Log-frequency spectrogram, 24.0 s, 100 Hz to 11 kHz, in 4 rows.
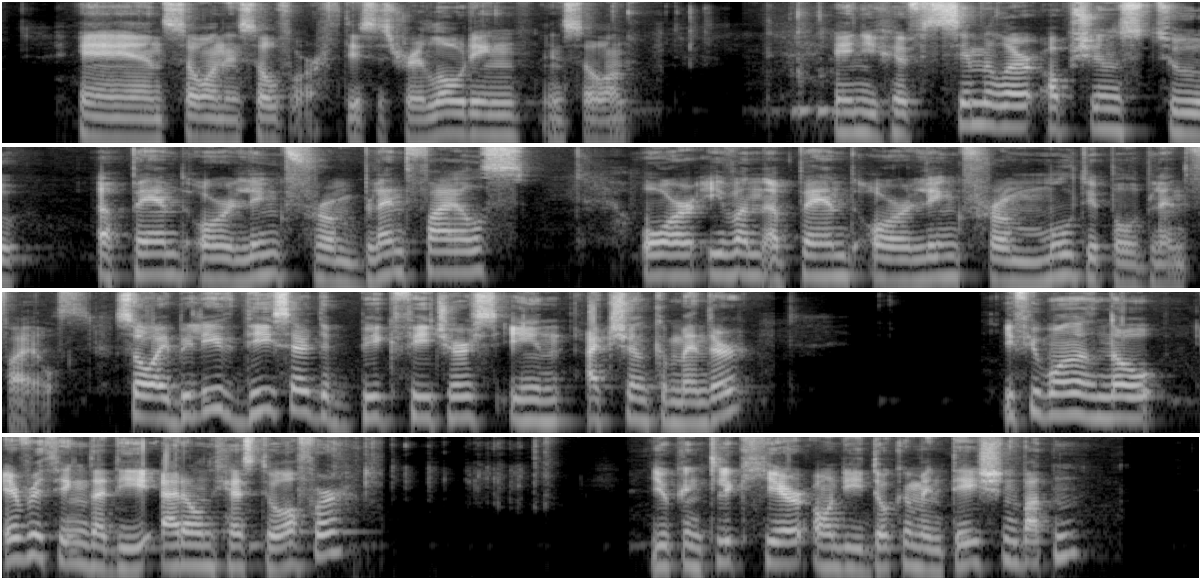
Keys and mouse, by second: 0.6 click, 3.3 click, 3.4 space, 3.7 drag, 4.8-12.4 drag, 16.4 click.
